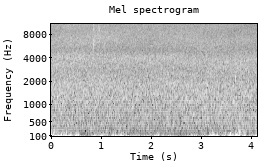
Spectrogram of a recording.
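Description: Wind buffeting the microphone in uneven gusts, over the steady rush of a small creek waterfall.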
